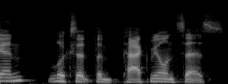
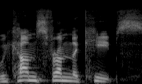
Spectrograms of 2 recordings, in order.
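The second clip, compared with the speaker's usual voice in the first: high-pitched shouting, yelled back; 5 semitones higher, 3 dB louder than usual. Voicing a character who yells back at a crossbowman: yelling back in character. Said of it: "Ophios is gonna yell back and just say".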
